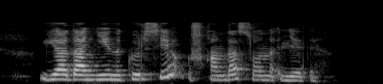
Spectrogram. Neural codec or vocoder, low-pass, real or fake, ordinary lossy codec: vocoder, 44.1 kHz, 128 mel bands, Pupu-Vocoder; 7.2 kHz; fake; MP3, 48 kbps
